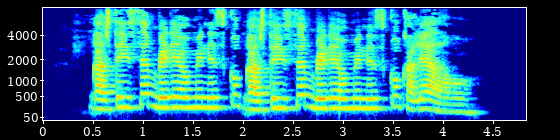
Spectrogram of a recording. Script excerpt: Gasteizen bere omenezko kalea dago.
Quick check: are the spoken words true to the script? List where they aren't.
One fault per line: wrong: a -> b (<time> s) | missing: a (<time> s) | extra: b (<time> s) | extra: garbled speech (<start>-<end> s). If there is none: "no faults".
extra: gasteizen bere omenezko (2.1 s)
